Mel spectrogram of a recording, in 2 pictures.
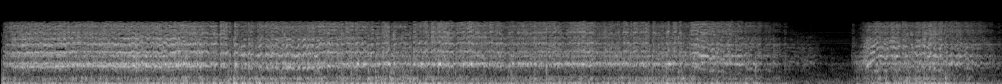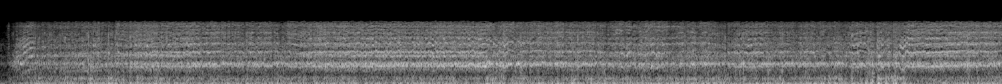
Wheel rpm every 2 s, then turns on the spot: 220, 220, 230, 130, 70, 170, 220, 220, 220, 220.
none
